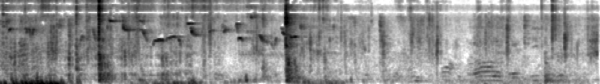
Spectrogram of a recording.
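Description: Goat bleating briefly and faintly about six seconds in, among a few sharp knocks and faint chirps.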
